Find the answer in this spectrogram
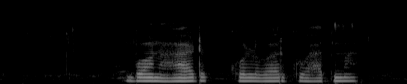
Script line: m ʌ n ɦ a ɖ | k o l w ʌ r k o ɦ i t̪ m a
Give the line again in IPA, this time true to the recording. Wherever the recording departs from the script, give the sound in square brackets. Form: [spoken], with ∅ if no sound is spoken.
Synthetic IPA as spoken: [b] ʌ n ɦ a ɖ | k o l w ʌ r k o ɦ [a] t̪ m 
